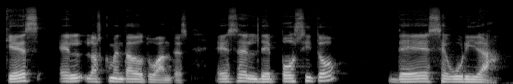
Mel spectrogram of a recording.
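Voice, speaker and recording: A man's voice: medium pitch, a little slow, no echo, clean studio sound. A man hosting a casual talk, summing up points for listeners in a conversational way. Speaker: host.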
